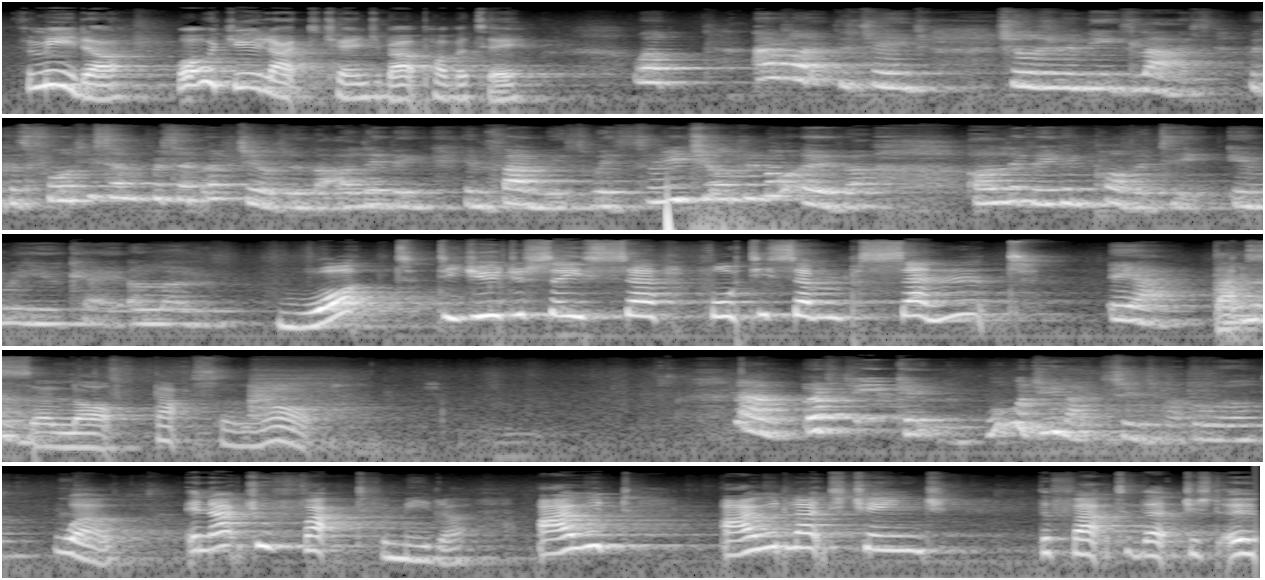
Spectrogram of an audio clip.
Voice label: group podcast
